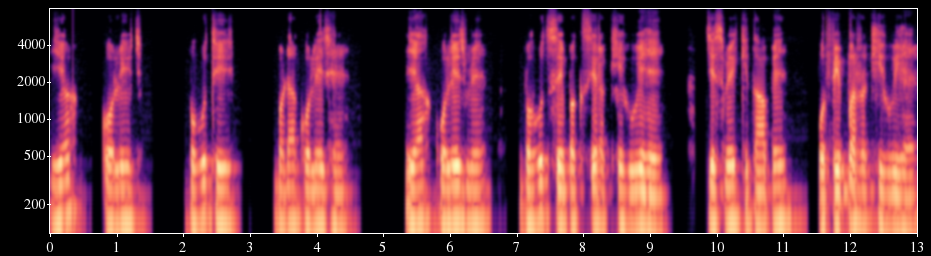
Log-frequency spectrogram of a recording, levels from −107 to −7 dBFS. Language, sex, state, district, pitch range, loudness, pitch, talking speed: Hindi, male, Bihar, Jamui, 130-140 Hz, -20 LUFS, 135 Hz, 110 wpm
